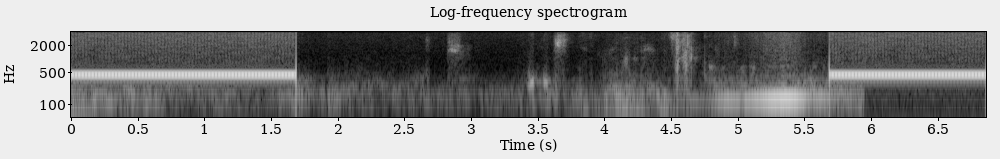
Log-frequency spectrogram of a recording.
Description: Ringback tone (North America), 440 + 480 Hz.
